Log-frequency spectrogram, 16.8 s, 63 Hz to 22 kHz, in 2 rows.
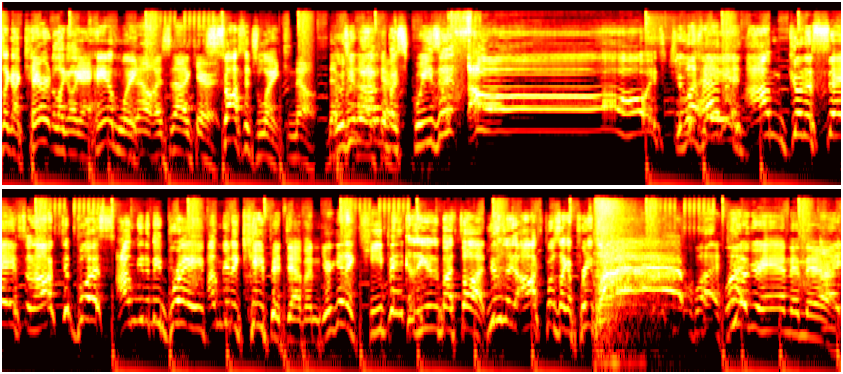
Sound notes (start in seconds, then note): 4.6 screams; 14.3 screams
